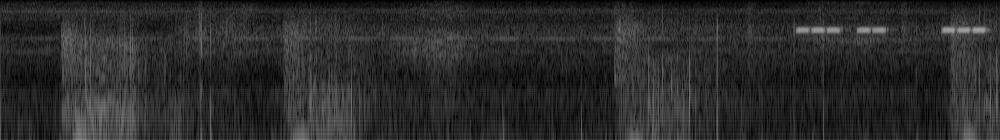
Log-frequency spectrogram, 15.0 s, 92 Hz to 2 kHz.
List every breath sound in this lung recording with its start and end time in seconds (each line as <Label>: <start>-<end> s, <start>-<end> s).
Inhalation: 0.86-2.02 s, 4.22-5.38 s, 9.24-10.40 s
Crackles: 0.86-2.02 s, 4.22-5.38 s, 9.24-10.40 s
